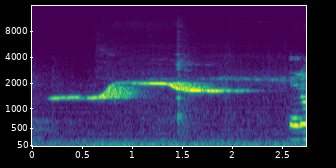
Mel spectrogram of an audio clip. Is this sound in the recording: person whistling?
yes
